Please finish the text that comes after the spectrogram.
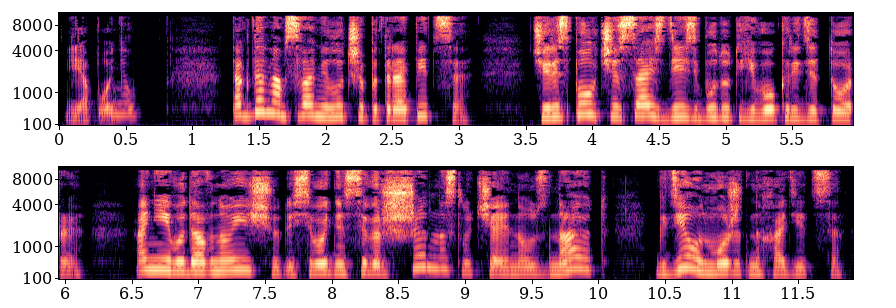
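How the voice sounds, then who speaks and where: A man's voice: very high voice, animated, darkish tone, no room sound, clean studio sound. Woman reading as a cool, courteous marquis. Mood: calm, courteous. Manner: measured, courteous, coolly matter-of-fact. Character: calm, polite, scheming male marquis.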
